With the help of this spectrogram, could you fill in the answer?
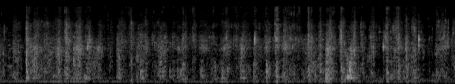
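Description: A clear, hollow plastic water bottle with a green label, held close, is tapped and scratched rapidly by fingertips and shaken. The result is a dense stream of quick, crisp plastic clicks and bright scratching with very short decay and a faint low hum underneath.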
